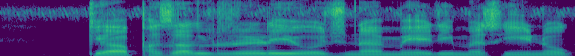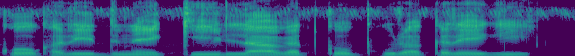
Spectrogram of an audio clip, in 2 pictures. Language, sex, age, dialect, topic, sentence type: Hindi, male, 25-30, Awadhi Bundeli, agriculture, question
